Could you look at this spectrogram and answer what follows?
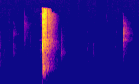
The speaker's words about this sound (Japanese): チンポにビンタくらい我慢しろ。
